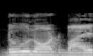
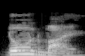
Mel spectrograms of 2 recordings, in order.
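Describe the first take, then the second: First: Do and not are said as separate words. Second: Do and not merge into one syllable, don't. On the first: "डू नॉट बाय नहीं कहते" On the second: "बल्कि वो कहते हैं डोंट buy"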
